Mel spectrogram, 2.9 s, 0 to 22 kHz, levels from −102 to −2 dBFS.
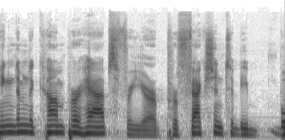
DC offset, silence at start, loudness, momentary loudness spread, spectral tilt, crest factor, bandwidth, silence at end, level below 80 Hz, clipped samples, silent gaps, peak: under 0.1%; 0 s; -29 LUFS; 8 LU; -5 dB/octave; 20 dB; 16 kHz; 0 s; -52 dBFS; under 0.1%; none; -8 dBFS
